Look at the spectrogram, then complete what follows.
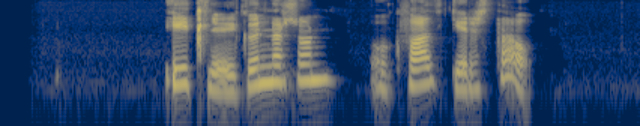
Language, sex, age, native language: Icelandic, female, 30-39, Icelandic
